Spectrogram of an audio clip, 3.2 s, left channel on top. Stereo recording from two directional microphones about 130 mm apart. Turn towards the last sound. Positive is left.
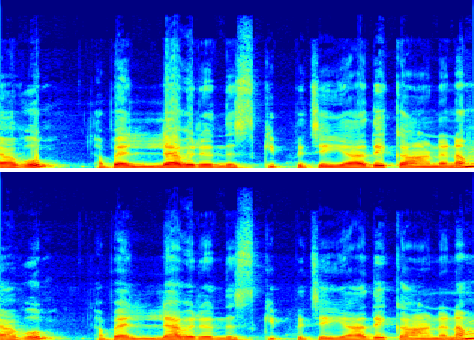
turn(degrees=25)  # may be behind; listen again after turning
